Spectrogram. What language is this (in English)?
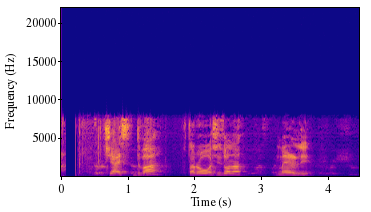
Russian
